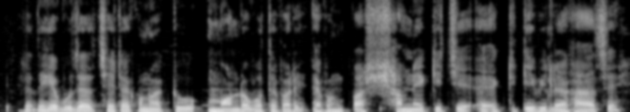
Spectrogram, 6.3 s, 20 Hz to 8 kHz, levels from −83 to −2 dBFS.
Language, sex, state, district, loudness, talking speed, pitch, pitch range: Bengali, male, West Bengal, Alipurduar, -17 LUFS, 190 wpm, 130 Hz, 125-145 Hz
